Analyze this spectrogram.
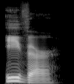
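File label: "either", English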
